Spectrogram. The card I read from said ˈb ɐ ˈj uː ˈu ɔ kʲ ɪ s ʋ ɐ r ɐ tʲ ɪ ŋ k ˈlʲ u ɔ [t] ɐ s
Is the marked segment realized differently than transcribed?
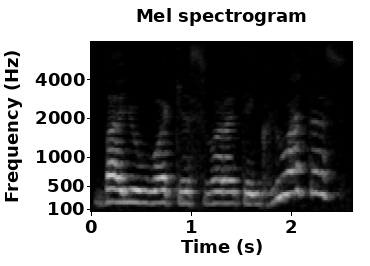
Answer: no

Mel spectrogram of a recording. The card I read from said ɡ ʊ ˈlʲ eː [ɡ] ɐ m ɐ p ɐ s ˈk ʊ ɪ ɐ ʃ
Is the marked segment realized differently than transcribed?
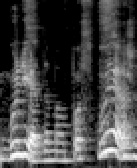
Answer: yes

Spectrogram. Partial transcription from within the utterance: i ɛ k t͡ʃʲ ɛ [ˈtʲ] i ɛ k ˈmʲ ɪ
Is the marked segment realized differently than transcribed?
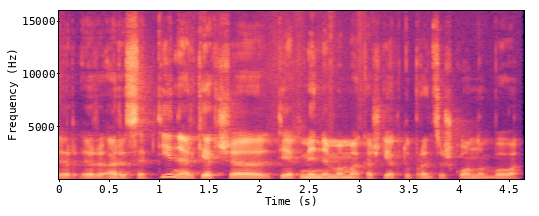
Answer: no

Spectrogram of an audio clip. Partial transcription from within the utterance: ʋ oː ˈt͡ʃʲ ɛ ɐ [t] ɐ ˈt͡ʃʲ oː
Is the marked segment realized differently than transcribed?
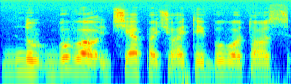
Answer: yes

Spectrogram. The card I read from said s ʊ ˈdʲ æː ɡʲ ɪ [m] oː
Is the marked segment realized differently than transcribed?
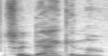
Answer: yes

